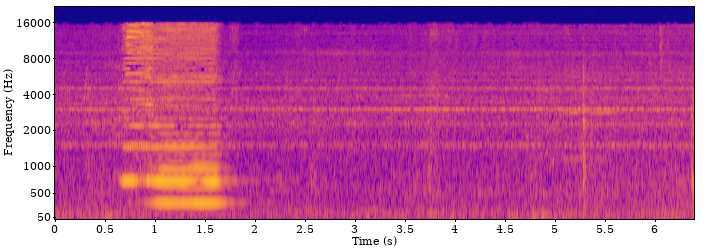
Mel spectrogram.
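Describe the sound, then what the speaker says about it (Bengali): An AC local train on the Sealdah–Ranaghat line in West Bengal pulls into a station platform, sounding a loud, sustained horn blast for about a second before settling into a steady low rolling rumble. "ট্রেন ঢুকে গেল"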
